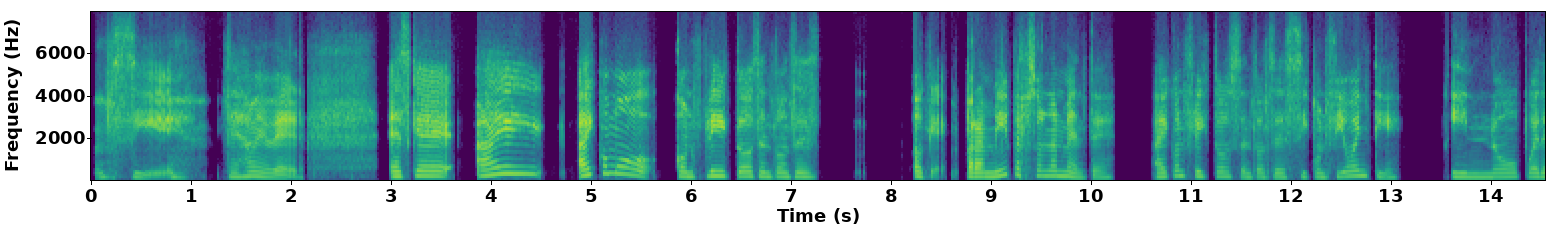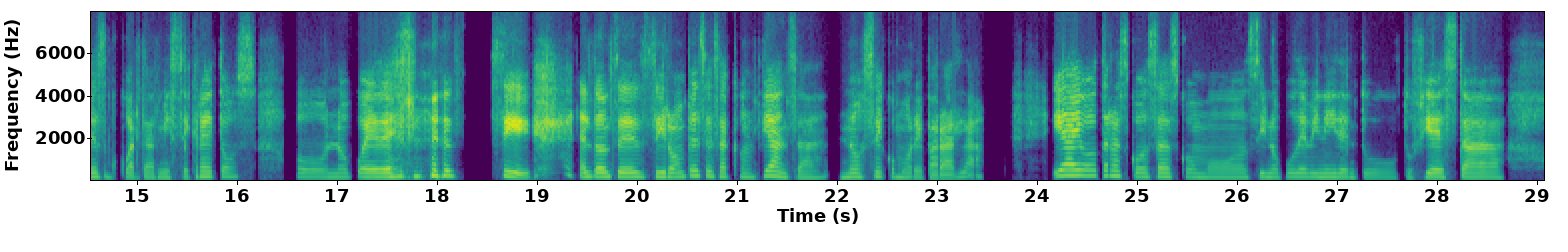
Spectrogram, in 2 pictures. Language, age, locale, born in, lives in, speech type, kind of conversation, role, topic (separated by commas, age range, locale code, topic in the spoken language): Spanish, 35-39, es-US, United States, United States, conversation, unstructured, none, ¿Vale la pena mantener una amistad que solo genera conflictos?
